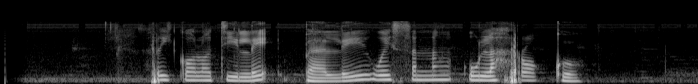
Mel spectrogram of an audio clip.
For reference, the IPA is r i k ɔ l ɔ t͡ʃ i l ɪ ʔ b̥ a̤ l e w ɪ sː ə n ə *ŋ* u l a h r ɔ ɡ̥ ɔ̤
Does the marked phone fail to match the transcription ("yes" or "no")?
no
